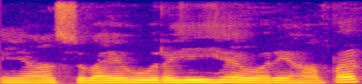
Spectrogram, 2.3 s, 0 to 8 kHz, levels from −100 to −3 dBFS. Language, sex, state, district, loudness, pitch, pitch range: Hindi, female, Uttar Pradesh, Budaun, -12 LUFS, 205 Hz, 195-220 Hz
